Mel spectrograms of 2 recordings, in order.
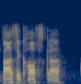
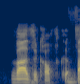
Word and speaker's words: Wasikowska: Wasikowska. – Is that really how it's pronounced? – Yeah. – Wasikowska. – Wasikowska. The W's are V's because it's Russian.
